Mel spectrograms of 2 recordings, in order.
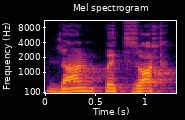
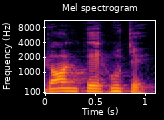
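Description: First: The x is sounded as 'ks'. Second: The x is sounded as 'h'. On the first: This is how the name is read in Urdu. "इसको पढ़ते हैं उर्दू में" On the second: This is how the name is said in Spanish. "Spanish में है डॉन किहोटे"

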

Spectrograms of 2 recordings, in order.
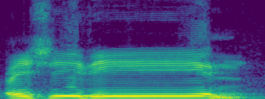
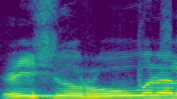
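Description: First: The word ends with an 'een' sound. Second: The word ends with an 'oon' sound. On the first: This form is used in everyday speech. "അതിന് നമ്മൾ സംസാരിക്കുമ്പോൾ പറയുന്നത്" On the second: This form is used in formal or office settings. "Office വർക്കുകൾക്കും ഒക്കെ ഉപയോഗിക്കുമ്പോൾ"

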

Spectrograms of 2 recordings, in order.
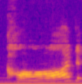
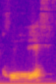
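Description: First: The word ends with a t sound. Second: The word ends with an s sound. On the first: This is how Thai speakers say the loan word. "we say caught" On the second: This is the original English word. "instead of saying course"

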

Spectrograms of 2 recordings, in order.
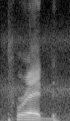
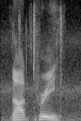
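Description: First: The syllable has a short vowel rhyming with red. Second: The syllable has a long 'ee' vowel. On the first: The speaker calls it right. "Pred. Like red" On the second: The speaker calls it wrong. "It's not how we say it. Not pre"

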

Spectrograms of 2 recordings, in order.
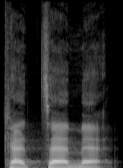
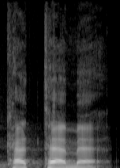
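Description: Both takes have the same delivery.

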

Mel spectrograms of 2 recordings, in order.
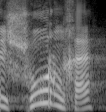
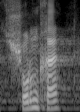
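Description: First: The first vowel is said long. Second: The first vowel is said short. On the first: The root means to storm or wind. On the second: The root means to crawl in.

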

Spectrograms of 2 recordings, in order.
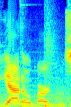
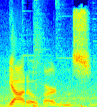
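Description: First: Its first vowel sounds like the a in shadow. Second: Its first vowel differs from the a in shadow. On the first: The speaker calls it right. "it's actually supposed to rhyme with shadow" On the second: The speaker calls it wrong. "and not"

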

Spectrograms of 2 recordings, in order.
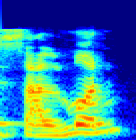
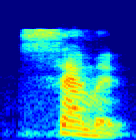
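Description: First: The L sound is pronounced in the word. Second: The L sound is left silent in the word. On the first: The speaker calls it wrong. "Bukannya salmon" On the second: The speaker calls it right. "this word actually contains a silent L"

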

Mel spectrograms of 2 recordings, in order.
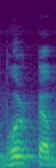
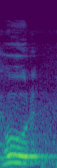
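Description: First: The vowel is an 'o' sound. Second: The vowel is a 'u' sound.

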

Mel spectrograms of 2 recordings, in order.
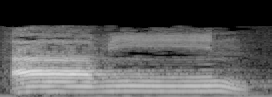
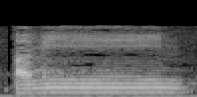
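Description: First: The first vowel is drawn out long. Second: The first vowel is kept short. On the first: "amin bil maddi, dengan dipanjangkan mamdud" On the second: "lafaz yang kedua dengan dipendekkan, tidak dipanjangkan"

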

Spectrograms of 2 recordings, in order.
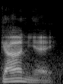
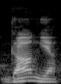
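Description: First: The name is said with an American pronunciation. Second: The name is said with a Quebec French pronunciation. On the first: This is how American broadcasters said it. "I thought they always said Gagne" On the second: This is how people from Quebec say it. "as someone from Quebec, Gagne is pronounced Gagne"

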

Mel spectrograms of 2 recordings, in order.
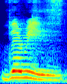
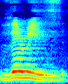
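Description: No difference in how they are said.

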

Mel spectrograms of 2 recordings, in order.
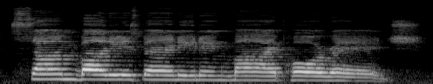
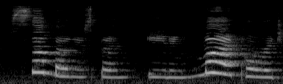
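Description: First: It is said in a big, deep voice. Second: It is said in a tiny, small voice. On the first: The largest bear is speaking. "the big voice?" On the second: The smallest bear is speaking. "in his wee little voice"

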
